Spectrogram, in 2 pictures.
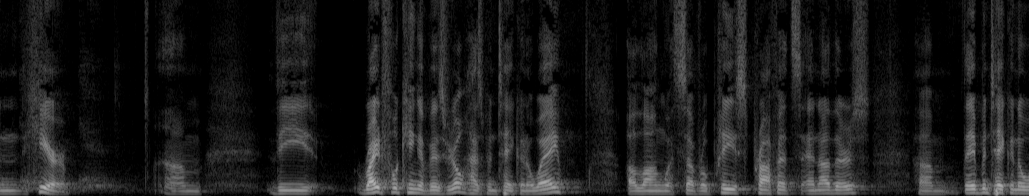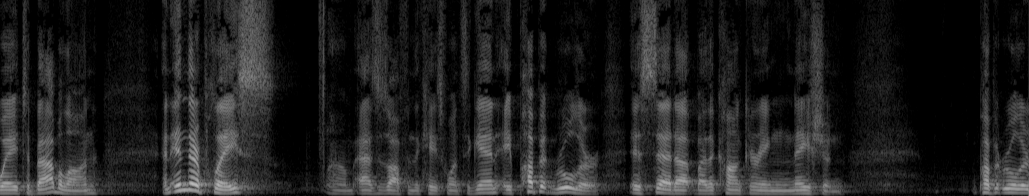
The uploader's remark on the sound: Recorded on Sunday, January 21st, 2024 at Living Hope Orthodox Presbyterian Church (OPC) in Cerritos, CA.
